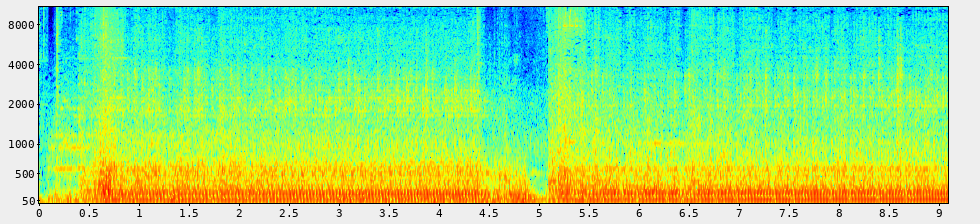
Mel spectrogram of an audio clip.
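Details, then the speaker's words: Kubota compact diesel tractor cold-started in winter weather, glow plugs used; engine catches quickly and settles into a steady, even low diesel rumble with no misfires or knocks; healthy cold start. "we're going to take this set of keys and see how far we can make it until we find one that won't start really that was it this might take a while"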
